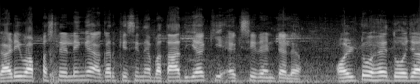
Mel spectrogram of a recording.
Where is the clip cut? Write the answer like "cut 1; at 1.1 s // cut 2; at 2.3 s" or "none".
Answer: none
